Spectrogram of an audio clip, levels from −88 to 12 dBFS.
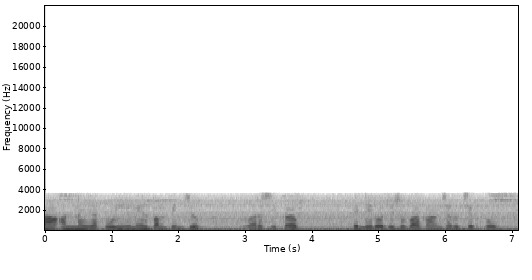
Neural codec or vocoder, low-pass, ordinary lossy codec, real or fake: none; 3.6 kHz; AAC, 32 kbps; real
